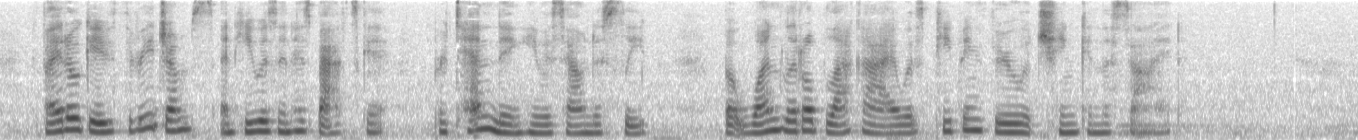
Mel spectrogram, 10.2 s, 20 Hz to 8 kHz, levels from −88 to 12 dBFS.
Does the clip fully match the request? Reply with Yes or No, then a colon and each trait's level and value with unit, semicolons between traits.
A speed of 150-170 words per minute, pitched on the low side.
No: average, 165 wpm; high, 195 Hz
